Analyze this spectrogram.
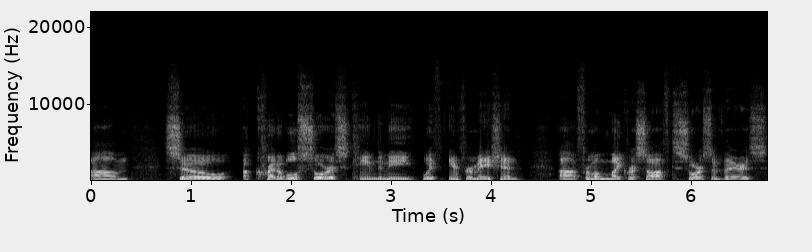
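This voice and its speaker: The voice has a bright, sharp tone and ordinary pitch variation, moving at a fairly slow pace. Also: man, medium pitch for a man. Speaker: gaming YouTuber. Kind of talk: casual commentary video. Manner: halting, lots of ums.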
